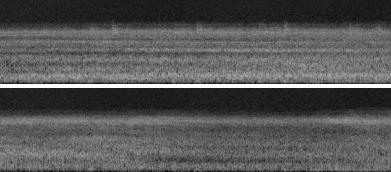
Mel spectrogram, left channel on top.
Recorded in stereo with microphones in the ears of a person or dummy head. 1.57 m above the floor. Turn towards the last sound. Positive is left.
No sound to turn to.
